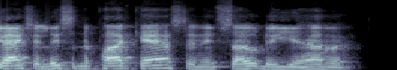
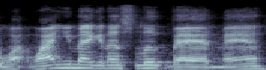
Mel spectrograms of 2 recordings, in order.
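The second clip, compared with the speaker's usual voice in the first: mocking, needling, sarcastic tone. Retelling a day shift coworker's complaint, imitating a sarcastic coworker. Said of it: "he walked up kinda sarcastic".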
